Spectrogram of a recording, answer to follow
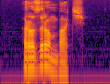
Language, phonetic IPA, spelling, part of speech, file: Polish, [rɔzˈrɔ̃mbat͡ɕ], rozrąbać, verb, Pl-rozrąbać.ogg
